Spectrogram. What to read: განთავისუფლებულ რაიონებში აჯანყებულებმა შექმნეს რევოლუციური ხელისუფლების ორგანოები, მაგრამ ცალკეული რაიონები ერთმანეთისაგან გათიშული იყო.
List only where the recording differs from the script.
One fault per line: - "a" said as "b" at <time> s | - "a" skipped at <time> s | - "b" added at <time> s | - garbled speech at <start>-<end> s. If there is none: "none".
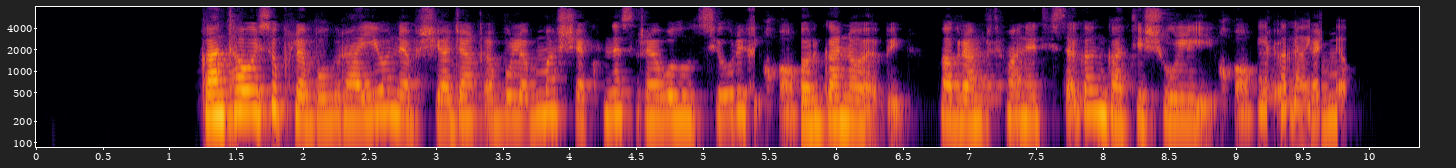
- "ხელისუფლების" said as "იყო" at 5.4 s
- "ცალკეული რაიონები" skipped at 7.1 s
- garbled speech at 9.2-9.8 s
